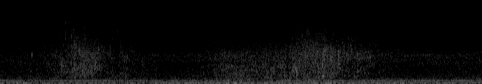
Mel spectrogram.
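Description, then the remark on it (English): Gentle ocean waves lap onto the shore, two soft washes rising and fading over a steady low rumble of water and breeze, calm and unhurried, with no voices. “Bring your attention to the space in front of your closed eyes and begin to welcome the image of gentle waves rolling onto the shore, the soft lapping of ocean waves.”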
